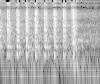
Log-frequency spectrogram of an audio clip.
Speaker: Said he just had it running. Doesn't sound like she's getting any fuel.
